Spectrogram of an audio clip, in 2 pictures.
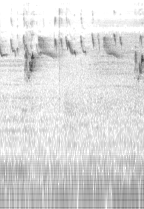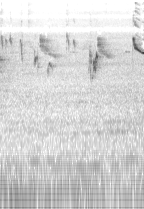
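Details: First-day-of-autumn chatter from a warbling white-eye: sharp, high, thin notes and brief slurred whistles coming in small bursts every second or two, with a constant low hum underneath.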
